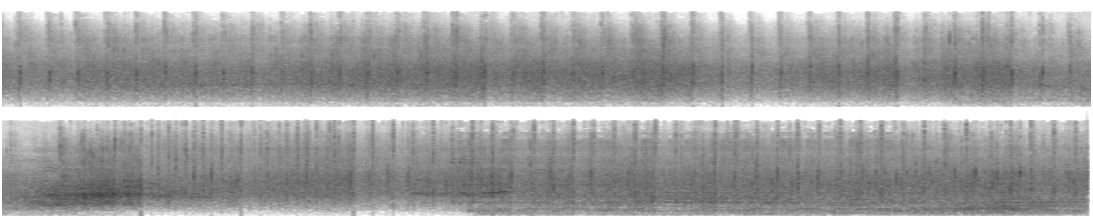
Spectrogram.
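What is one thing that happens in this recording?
A large stadium crowd chants and sings steadily.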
